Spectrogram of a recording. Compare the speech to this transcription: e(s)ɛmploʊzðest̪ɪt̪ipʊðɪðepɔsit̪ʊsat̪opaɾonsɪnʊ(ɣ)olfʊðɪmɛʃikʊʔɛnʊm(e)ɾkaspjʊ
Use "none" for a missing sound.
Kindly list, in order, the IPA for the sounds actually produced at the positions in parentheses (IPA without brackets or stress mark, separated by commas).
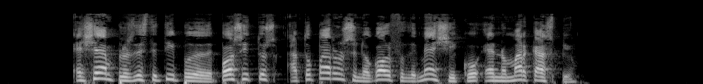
ʃ, ɣ, a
